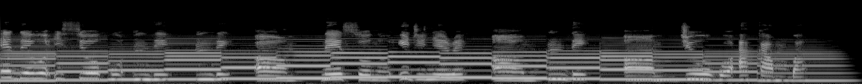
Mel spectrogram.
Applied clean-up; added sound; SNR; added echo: none; Wind instrument, woodwind instrument; -2 dB; none.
